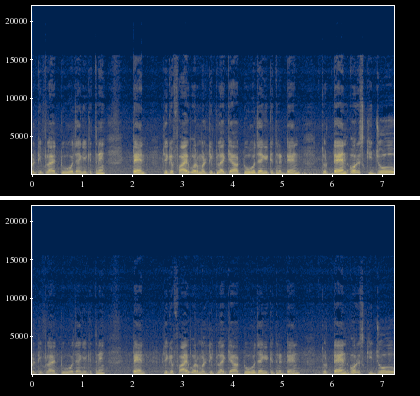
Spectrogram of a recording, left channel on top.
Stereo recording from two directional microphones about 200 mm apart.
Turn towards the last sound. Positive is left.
turn(degrees=35)  # may be behind; listen again after turning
